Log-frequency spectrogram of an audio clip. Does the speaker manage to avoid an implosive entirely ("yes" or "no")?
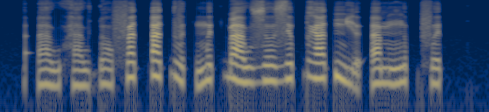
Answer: no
